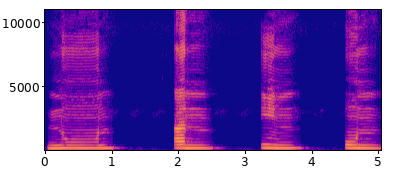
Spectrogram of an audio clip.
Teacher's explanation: নুনের মাখরাজ জিহবার আগা উপরের পাটির দাঁতের গোড়ায় লাগে এবং আওয়াজটা নাকে চলে যায় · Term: গুন্নাহ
